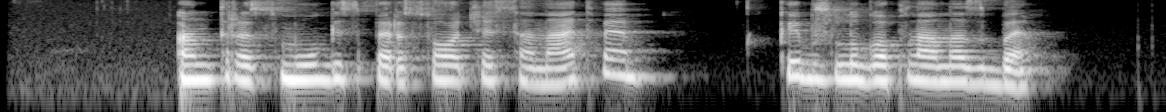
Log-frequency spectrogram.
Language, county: Lithuanian, Šiauliai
